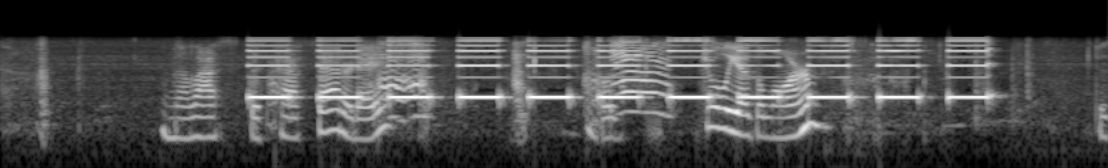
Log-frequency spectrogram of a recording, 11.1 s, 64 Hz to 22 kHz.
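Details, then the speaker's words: Repeated steady electronic alarm beeps from a twin infant's monitor, a false misread alarm, over fussing cries; former preemie twin girls, 3 months old, 2 days corrected age, both with hiccups. "who's that girl that keeps bumping into your now you're beeping you're okay"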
